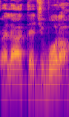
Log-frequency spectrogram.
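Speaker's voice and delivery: normal talking voice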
